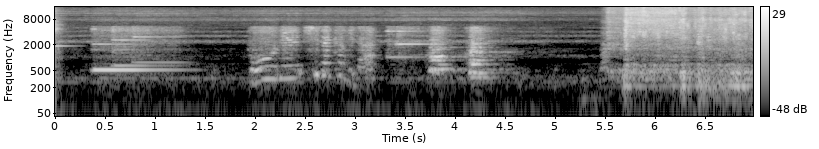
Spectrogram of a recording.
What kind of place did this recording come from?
kitchen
